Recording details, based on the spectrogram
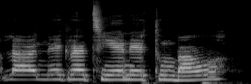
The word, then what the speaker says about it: La Negra Tiene Tumbao: Like Celia Cruz wrote a song called La Negra Tumbao. Am I saying it right? – La Negra Tumbao. – La Negra Tiene Tumbao. – Oh, la negra tiene tumbao. – Yes, you said it.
